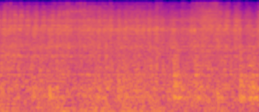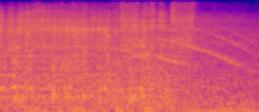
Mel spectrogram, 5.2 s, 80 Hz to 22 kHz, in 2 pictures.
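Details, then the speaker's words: 1989 Dodge Daytona junkyard car, first run after transmission fluid soak, brake cleaner and bad gas: catches and keeps a steady busy clatter, no knocking, smoking; runs normally. "it runs it runs it runs good people look at the cloud of smoke that is all that uh transmission fluid and brake cleaner and bad gas and whoever knows but it runs"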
